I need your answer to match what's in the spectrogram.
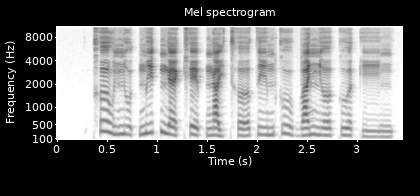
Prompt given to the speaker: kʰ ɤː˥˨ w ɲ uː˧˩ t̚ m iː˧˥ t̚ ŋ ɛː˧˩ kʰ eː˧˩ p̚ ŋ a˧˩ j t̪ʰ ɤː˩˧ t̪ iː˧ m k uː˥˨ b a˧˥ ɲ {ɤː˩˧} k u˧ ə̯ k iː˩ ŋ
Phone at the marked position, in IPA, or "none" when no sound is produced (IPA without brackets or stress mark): ɤː˧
